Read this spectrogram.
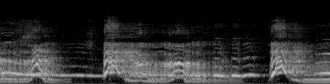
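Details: Pet dog singing along with its owner: a sustained, slightly falling howl runs through the clip, mixed with the owner's rising and falling sung notes and two sharp higher yelps.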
